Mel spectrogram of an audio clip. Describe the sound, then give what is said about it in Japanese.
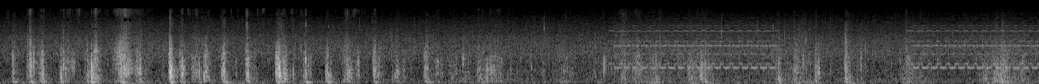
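Rain starting to fall: a burst of loud, irregular drops and patters that thins after the first few seconds into a steadier hiss, while a telephone rings in two bursts over it. “あ、雨だ。”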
